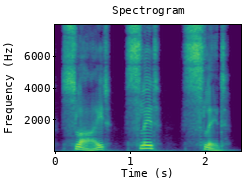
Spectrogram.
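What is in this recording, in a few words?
"slide slid slid", English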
